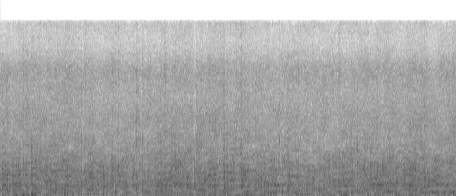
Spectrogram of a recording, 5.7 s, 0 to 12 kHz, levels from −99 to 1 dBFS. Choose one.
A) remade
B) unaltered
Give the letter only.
A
